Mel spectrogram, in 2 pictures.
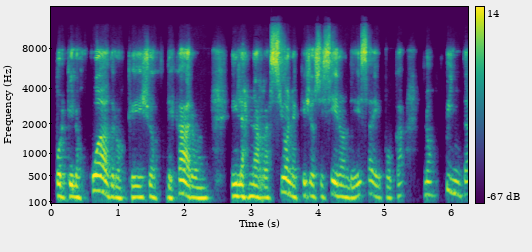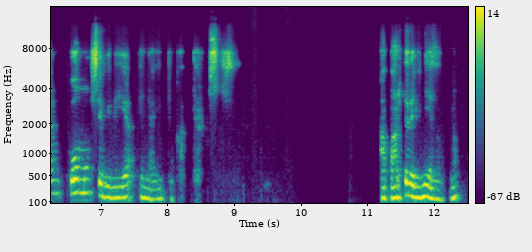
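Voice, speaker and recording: Speaking with a Buenos Aires province accent, this Argentine woman from that province presents history videos, chatting informally with her audience. She has a low, husky, rough voice with a darkish tone and keeps a measured pace. Her manner is reflective and emphatic, and she returns to phrases to weigh them down.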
